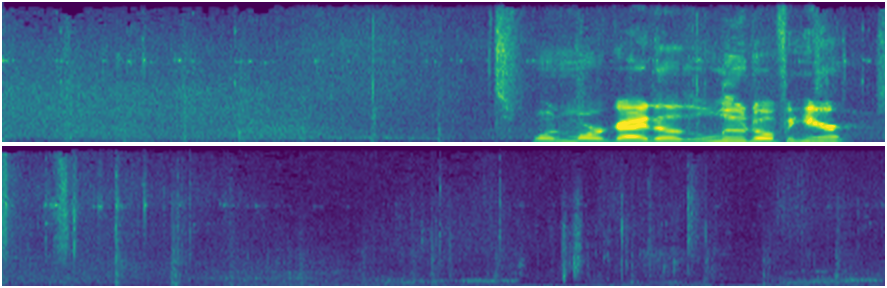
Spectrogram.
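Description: Footsteps run across grass and mud.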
